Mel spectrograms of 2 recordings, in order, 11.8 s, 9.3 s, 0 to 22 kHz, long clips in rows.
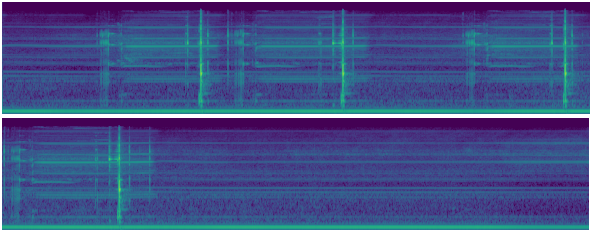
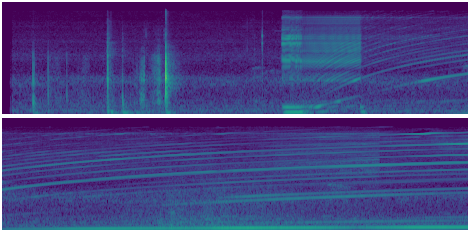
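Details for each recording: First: Western Digital Ultrastar DC HC550 18TB SATA 7200 rpm helium drive, dead on first power-up: spin-up hum, clustered sharp repeated clicks, then wind-down; click of death, return for repair. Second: Western Digital Ultrastar DC HC550 18TB helium SATA 7200 rpm drive (good unit, second-hand) spinning up: rising whine, then steady hum with quick seek clicks; normal spin-up and seek.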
